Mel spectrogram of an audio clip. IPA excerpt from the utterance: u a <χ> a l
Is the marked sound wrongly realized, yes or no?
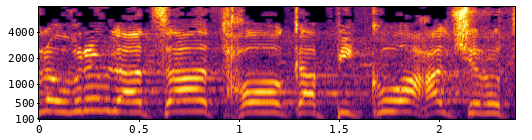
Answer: yes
